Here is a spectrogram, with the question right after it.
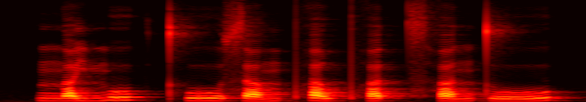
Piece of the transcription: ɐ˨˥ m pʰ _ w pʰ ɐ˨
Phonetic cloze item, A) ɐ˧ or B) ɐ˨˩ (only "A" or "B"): A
